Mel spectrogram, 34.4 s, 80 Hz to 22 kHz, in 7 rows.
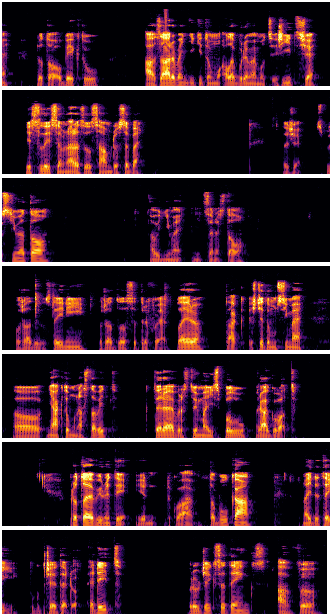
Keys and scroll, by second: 12.4 space.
